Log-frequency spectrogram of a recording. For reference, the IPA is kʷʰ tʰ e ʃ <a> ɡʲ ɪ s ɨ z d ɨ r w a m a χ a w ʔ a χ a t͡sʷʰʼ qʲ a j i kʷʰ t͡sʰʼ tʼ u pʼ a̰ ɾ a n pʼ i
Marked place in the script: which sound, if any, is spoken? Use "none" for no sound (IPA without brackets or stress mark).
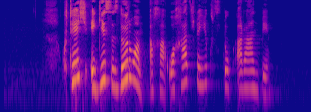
e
